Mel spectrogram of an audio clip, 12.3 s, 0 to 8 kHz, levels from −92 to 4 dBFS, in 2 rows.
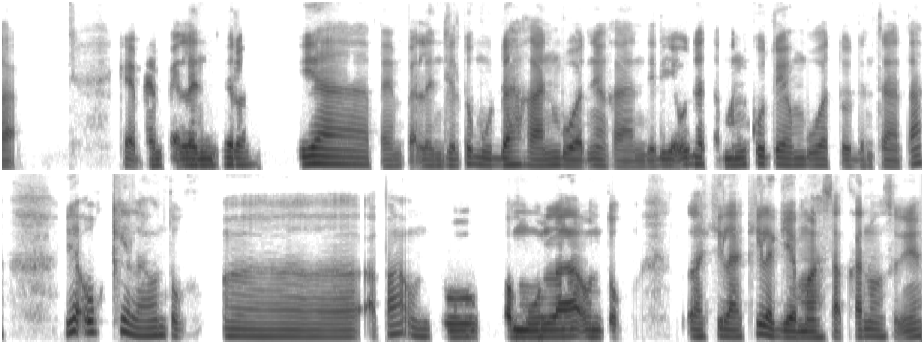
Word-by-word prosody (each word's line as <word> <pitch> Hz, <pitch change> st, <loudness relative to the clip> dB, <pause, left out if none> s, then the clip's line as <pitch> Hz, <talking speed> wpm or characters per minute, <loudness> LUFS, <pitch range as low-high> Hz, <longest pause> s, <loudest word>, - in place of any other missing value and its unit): Kak. -, -, -4 dB, 0.7 s
Kayak -, -, -3 dB
pempek 105 Hz, +1 st, -2 dB
lenjer 110 Hz, +2 st, +3 dB, 0.4 s
iya, 135 Hz, 0 st, +7 dB, 0.4 s
pempek 100 Hz, +1 st, -6 dB
lenjer 100 Hz, +1 st, -3 dB
itu 130 Hz, -, 0 dB
mudah 115 Hz, +1 st, +2 dB
kan, 100 Hz, 0 st, +2 dB
buatnya 105 Hz, 0 st, 0 dB
kan. 90 Hz, -1 st, -4 dB
Jadi 95 Hz, +3 st, -3 dB
ya -, -, 0 dB
udah 120 Hz, -, 0 dB
temenku 110 Hz, +4 st, -2 dB
tuh, 120 Hz, -, 0 dB
yang 110 Hz, -, -2 dB
buat 110 Hz, 0 st, -2 dB
tuh, -, -, -3 dB
dan 95 Hz, -, -11 dB
ternyata, 95 Hz, +5 st, -4 dB, 0.5 s
ya -, -, +6 dB
okelah 190 Hz, -7 st, 0 dB
untuk 130 Hz, -3 st, -4 dB, 0.3 s
eee, 115 Hz, -2 st, -2 dB
apa? 155 Hz, -, -3 dB, 0.2 s
Untuk 115 Hz, -2 st, 0 dB, 0.2 s
pemula, 115 Hz, 0 st, +6 dB, 0.2 s
untuk 115 Hz, -2 st, -2 dB, 0.5 s
laki-laki 115 Hz, +2 st, 0 dB
lagi 115 Hz, -4 st, +2 dB
yang 105 Hz, -, +4 dB
masak 105 Hz, 0 st, -1 dB
kan, 115 Hz, -, 0 dB
maksudnya. 115 Hz, 0 st, -2 dB
115 Hz, 175 wpm, -24 LUFS, 105-120 Hz, 0.7 s, iya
